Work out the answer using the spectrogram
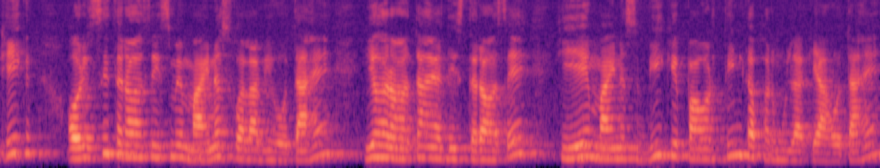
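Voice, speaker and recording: Patient math teacher, roomy sound. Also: male voice, high-pitched, fairly bright tone. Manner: patient, repetitive, keeps saying "look here". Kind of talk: step-by-step math lesson. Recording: roomy echo.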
